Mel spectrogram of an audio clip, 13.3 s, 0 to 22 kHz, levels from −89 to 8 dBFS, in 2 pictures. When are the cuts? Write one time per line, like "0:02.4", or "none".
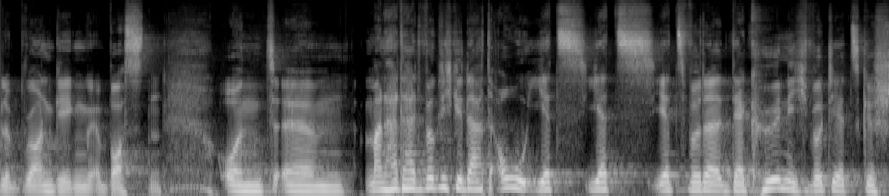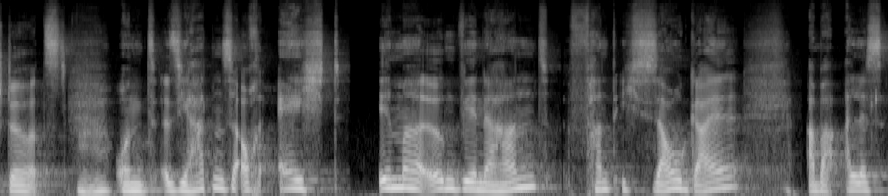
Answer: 0:02.6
